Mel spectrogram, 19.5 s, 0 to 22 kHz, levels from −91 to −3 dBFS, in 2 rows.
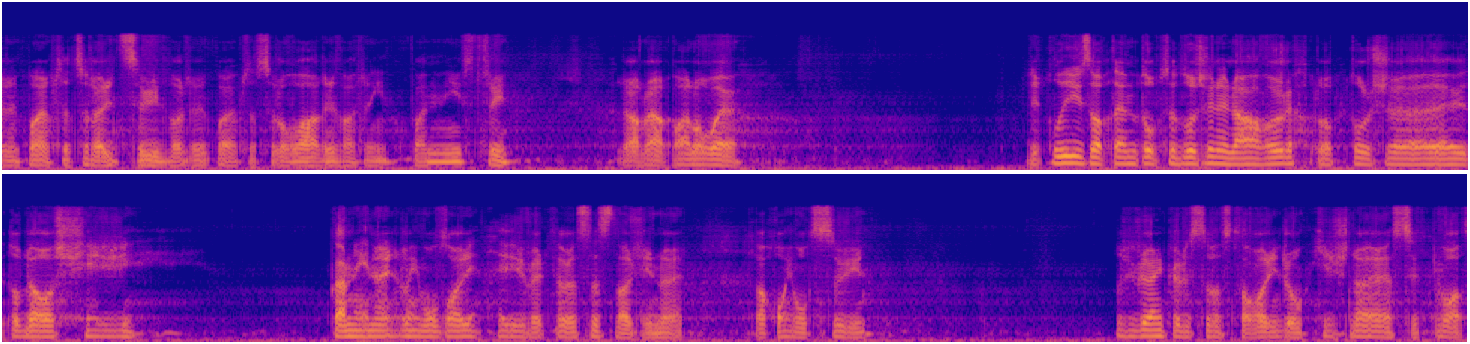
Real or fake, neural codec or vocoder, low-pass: fake; autoencoder, 22.05 kHz, a latent of 192 numbers a frame, VITS, trained on many speakers; 9.9 kHz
